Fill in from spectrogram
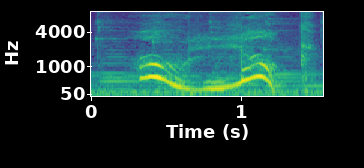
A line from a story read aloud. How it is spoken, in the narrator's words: cried Jill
